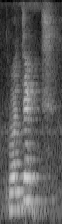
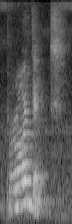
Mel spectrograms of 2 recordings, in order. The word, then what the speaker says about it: project: of stress comes in what the student wants wants to say is not project but project understand that i have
